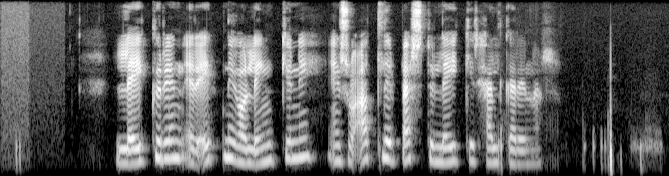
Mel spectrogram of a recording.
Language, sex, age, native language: Icelandic, female, 40-49, Icelandic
